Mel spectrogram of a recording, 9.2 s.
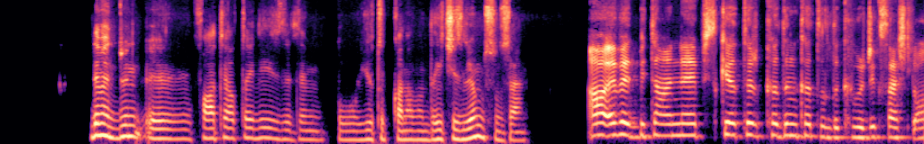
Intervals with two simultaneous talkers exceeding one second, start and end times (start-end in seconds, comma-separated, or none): none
